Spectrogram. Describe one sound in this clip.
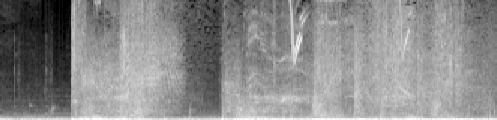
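Laser blasts and energy crackles burst in a loud fight.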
